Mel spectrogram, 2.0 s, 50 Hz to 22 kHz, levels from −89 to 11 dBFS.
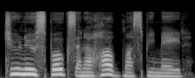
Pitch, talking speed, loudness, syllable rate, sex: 200 Hz, 275 wpm, -18 LUFS, 5.4 syllables/s, female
